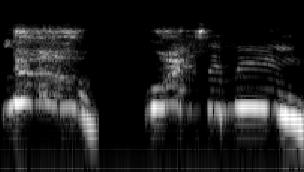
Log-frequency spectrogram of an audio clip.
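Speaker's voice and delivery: very high, very slow, acted-out scream. Retelling a scene they heard, imitating Harvey Dent screaming. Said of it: "You can hear Harvey Dent screaming".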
